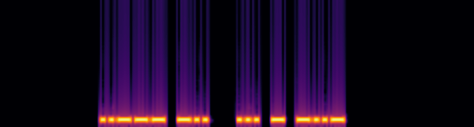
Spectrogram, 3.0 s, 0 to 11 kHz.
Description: Morse code, heard as a keyed tone, about 46 wpm, 700 Hz. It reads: 2D STX
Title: Field Day Exchanges - 45wpm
